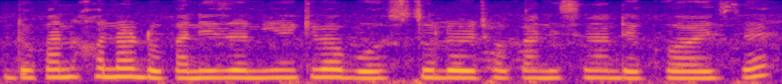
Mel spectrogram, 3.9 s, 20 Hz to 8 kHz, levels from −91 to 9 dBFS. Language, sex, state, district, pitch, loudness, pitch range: Assamese, female, Assam, Sonitpur, 255 Hz, -14 LUFS, 250-270 Hz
